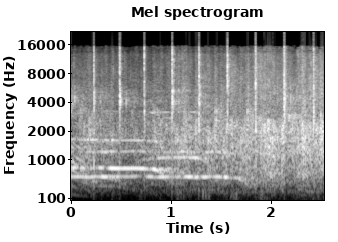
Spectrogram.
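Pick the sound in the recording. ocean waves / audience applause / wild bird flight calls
audience applause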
